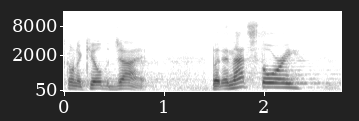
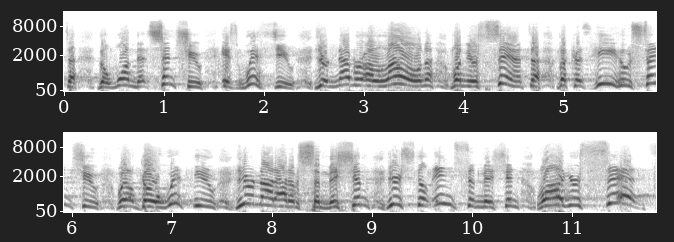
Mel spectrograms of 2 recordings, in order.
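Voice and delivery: building, louder preacher climax; preaching; 10 semitones higher, 3 dB louder than usual. Acted. Pastor assuring the church, preaching louder and louder. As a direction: drive it home to the pews.

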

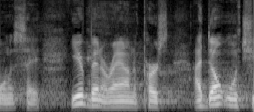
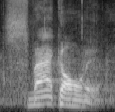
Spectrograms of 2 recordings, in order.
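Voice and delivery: "Smack on it" with a broad Southern accent, punched and louder; Southern drawl; 4 semitones higher, 6 dB louder, slower than usual. Shown as a demonstration. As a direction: lean into the Southern twang on "Smack on it". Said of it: "I know that's very Southern".

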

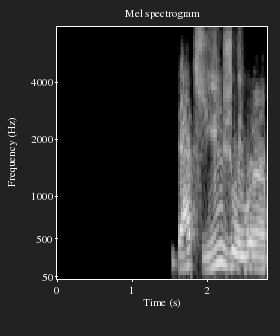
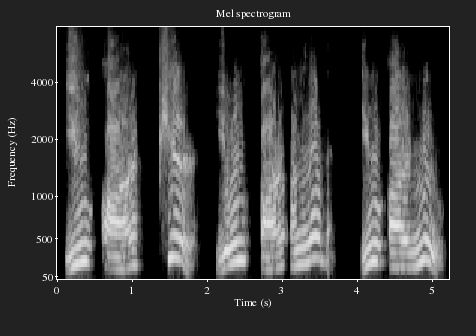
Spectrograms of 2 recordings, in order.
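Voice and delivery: slow solemn proclamation; 4 semitones higher, slower than usual. Acted. Proclaiming Paul's words slowly.

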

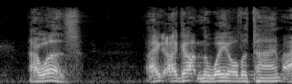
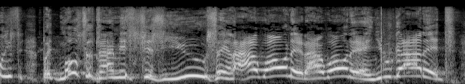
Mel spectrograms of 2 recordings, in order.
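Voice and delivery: preaching at full force; 11 semitones higher than usual. Acted. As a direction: rouse the congregation, building energy.

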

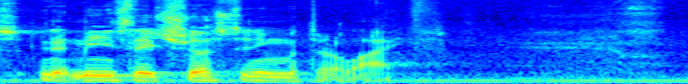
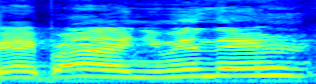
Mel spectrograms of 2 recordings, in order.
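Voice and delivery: higher-pitched call to a colleague; calling through door; 9 semitones higher than usual. Retold or imitated. Acting out calling through office door.

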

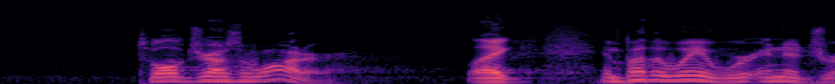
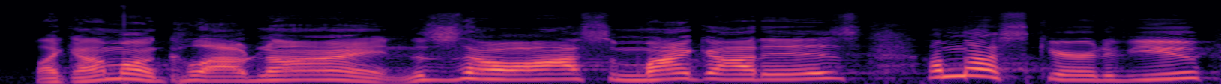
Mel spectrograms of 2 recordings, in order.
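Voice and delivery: loud, higher, boastful and fearless; cocky triumph; 7 semitones higher, 10 dB louder than usual. Retold or imitated. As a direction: crow it, on cloud nine. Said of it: "you would think Elijah would be like".

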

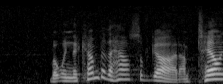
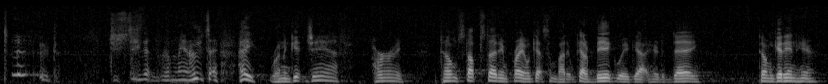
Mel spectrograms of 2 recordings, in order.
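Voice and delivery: sharply softer, hurried eager whisper-talk; hushed excited usher; 6 semitones lower, 10 dB quieter, faster than usual. Retold or imitated. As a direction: nudge a friend about the rich guest, quietly. Usher excited about rich visitor.

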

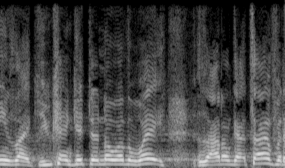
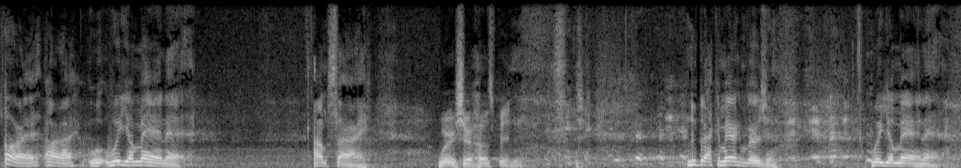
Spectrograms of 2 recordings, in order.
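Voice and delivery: low street Jesus; 7 semitones lower, 4 dB quieter than usual. Pretend. Jesus asking the woman about her man, low and casual. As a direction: lower casual question. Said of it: "He says".

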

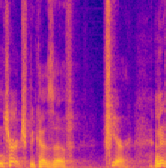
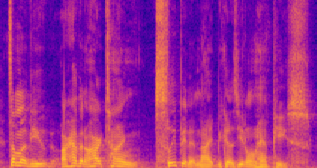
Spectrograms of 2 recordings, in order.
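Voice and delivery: ordinary delivery

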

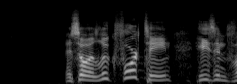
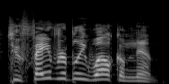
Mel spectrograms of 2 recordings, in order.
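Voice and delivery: usual speaking voice

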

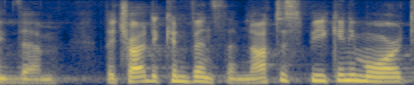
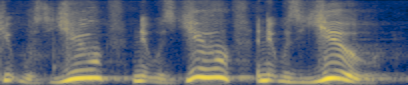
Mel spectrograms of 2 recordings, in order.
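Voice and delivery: pointing accusation; 2 semitones higher, 6 dB louder than usual. Acted. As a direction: point the finger at each one in turn. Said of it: "And he's like".

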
